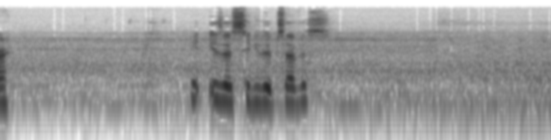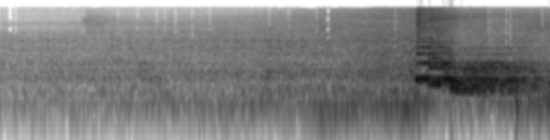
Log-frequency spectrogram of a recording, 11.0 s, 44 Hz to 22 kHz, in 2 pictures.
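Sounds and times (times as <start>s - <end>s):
electric train rumble: 0.0s - 11.0s
train horn blast: 9.6s - 11.0s.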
